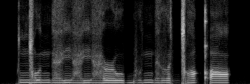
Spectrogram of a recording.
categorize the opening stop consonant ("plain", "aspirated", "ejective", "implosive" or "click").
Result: click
